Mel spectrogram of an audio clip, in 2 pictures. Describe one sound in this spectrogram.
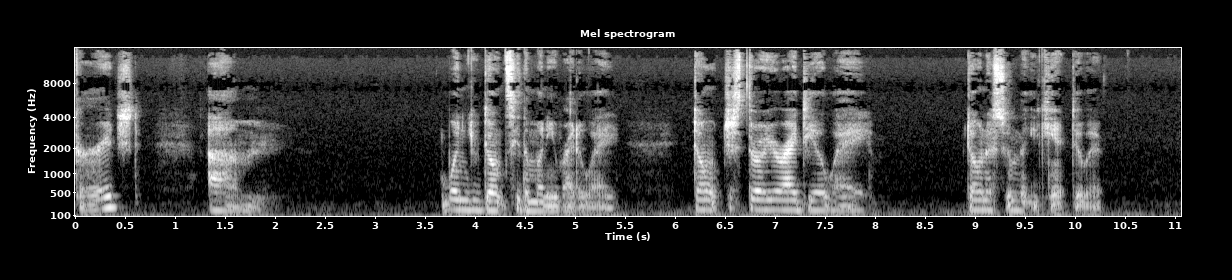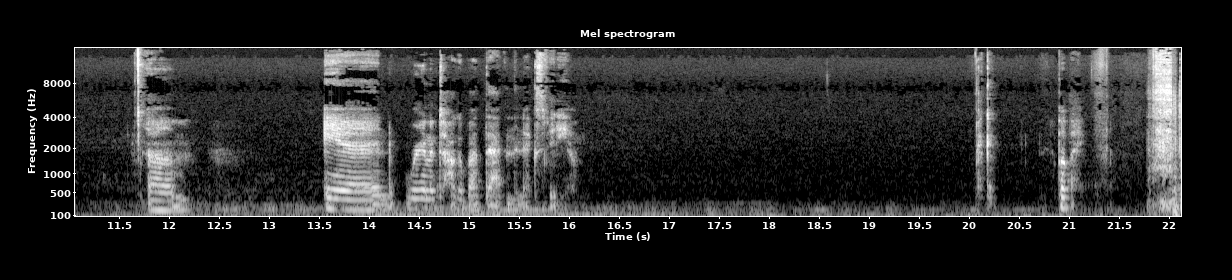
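A young woman talks calmly and close by, with pauses.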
